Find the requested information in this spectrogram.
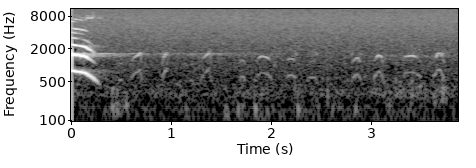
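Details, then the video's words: Gambel's quail of the southwestern deserts: a loud call is cut off at the start, then a string of faint, soft, clucking and mewing notes follows at irregular intervals. "Gambel's Quail Nature Sound Effects"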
